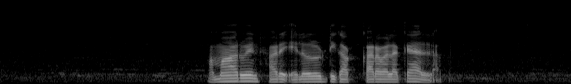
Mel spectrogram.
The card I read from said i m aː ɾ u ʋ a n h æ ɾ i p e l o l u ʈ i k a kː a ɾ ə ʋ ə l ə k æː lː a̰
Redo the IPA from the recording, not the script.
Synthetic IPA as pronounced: a m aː ɾ u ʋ e n h a ɾ i ʔ e l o l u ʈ i k a kː a ɾ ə ʋ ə l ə k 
